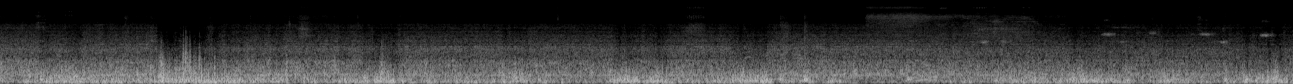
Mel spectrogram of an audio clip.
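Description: Indian Railways passenger coach running at speed, heard from its open doorway: the steady rumble and rattle of the wheels on the rails.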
